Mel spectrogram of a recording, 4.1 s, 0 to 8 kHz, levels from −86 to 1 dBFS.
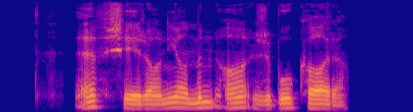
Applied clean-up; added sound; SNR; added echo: none; none; none; none.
